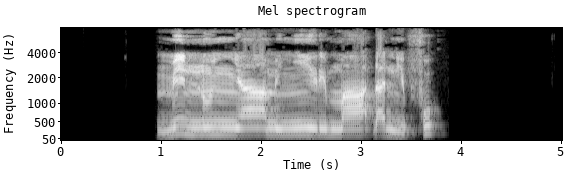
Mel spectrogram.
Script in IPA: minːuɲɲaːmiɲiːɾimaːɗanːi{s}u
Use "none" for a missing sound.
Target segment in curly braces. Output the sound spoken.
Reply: f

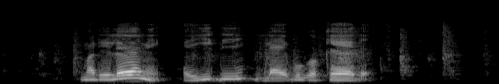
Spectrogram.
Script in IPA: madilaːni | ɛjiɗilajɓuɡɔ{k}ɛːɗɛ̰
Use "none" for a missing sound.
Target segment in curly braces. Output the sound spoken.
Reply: k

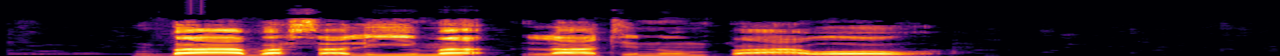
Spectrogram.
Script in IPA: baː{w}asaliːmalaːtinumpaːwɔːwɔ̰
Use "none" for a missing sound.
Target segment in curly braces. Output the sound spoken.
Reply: b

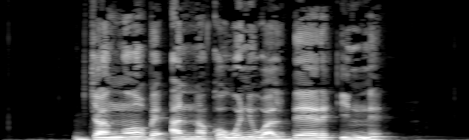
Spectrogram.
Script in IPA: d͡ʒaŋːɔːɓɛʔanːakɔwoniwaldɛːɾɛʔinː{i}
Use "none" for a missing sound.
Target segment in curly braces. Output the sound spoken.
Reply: ɛ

